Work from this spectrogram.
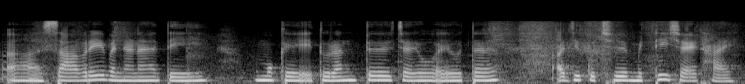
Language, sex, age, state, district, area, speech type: Sindhi, female, 45-60, Gujarat, Surat, urban, spontaneous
